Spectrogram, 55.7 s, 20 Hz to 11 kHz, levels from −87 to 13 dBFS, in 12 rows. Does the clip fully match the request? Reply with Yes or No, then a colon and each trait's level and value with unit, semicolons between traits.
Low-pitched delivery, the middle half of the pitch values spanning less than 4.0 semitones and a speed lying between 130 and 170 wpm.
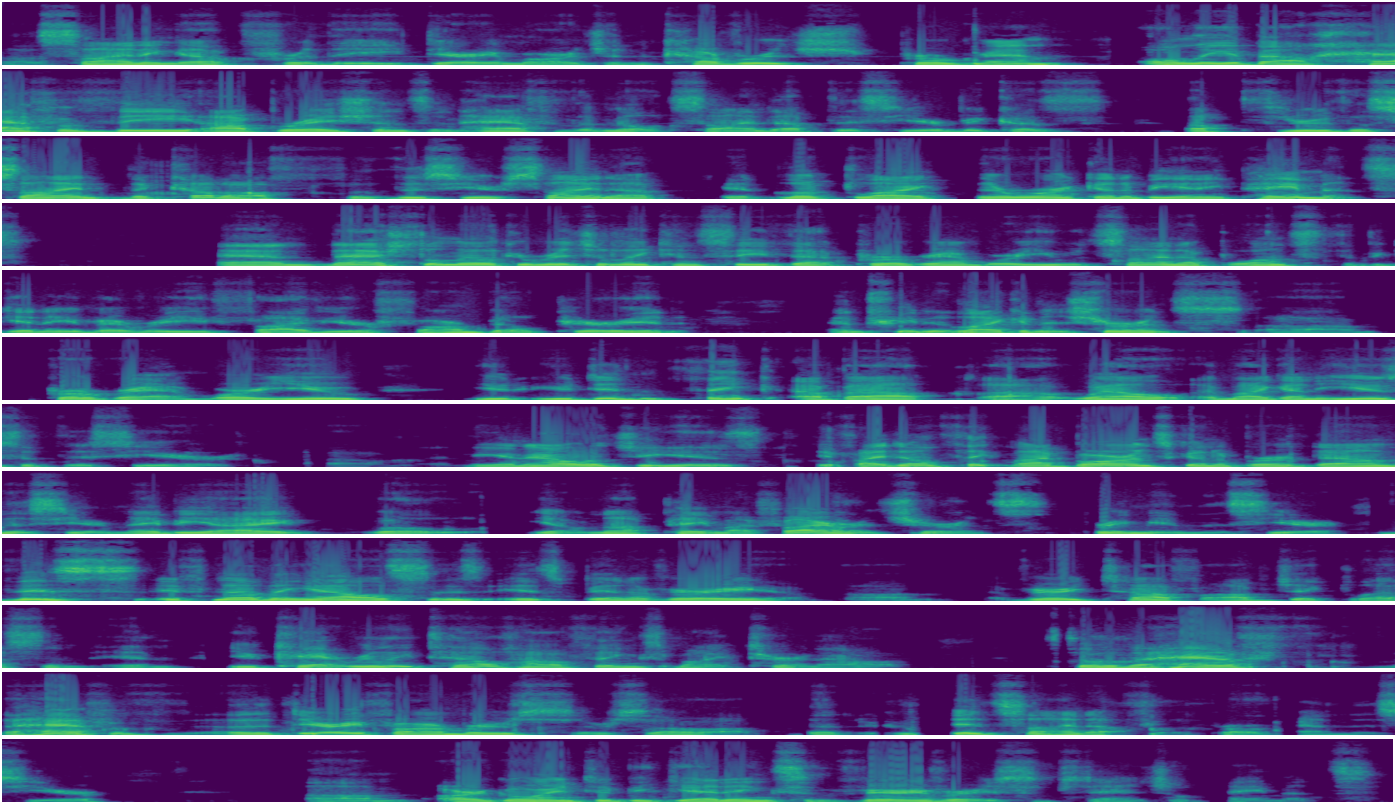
No: low, 125 Hz; average, 3.0 semitones; average, 190 wpm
